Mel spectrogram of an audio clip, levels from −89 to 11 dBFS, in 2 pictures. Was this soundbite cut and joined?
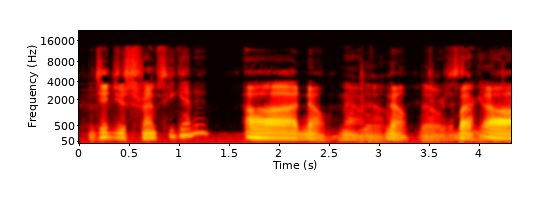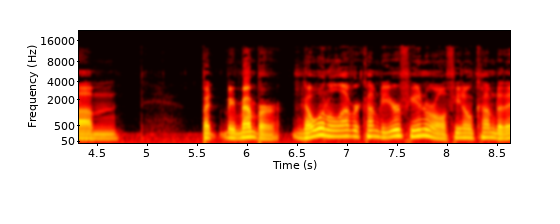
no; 0 cuts

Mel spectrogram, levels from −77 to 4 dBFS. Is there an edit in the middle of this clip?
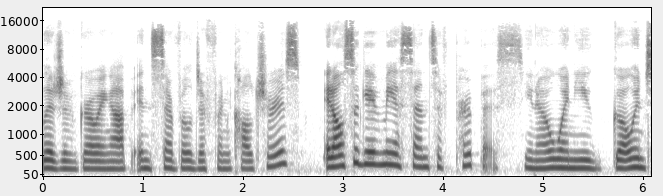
yes; 1 cut; at 2.8 s

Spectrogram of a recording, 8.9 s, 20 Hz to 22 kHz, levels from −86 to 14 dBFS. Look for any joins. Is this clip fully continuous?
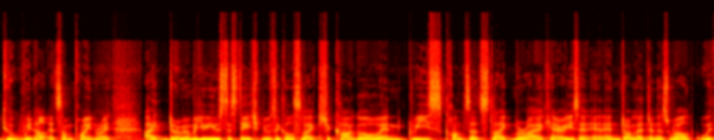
no; 1 cut; at 1.8 s

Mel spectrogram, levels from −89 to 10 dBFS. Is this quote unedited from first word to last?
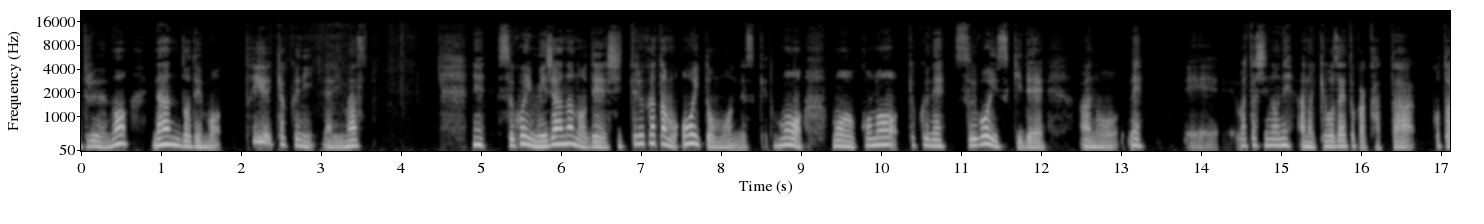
yes; 0 cuts

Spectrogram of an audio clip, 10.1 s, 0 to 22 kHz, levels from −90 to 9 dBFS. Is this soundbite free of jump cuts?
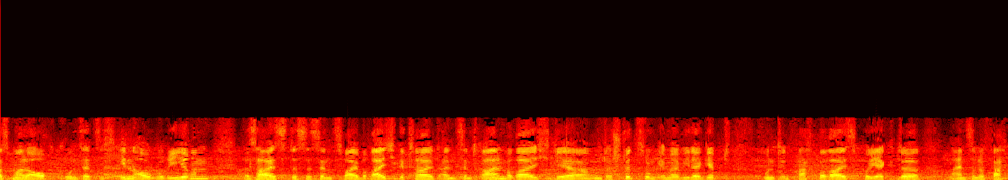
yes; 0 cuts

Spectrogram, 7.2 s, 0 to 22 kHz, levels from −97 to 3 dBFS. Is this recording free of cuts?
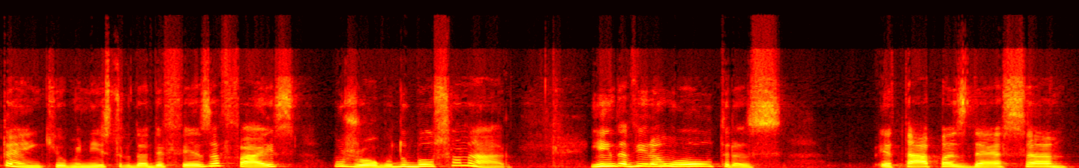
no; 1 cut; at 3.9 s

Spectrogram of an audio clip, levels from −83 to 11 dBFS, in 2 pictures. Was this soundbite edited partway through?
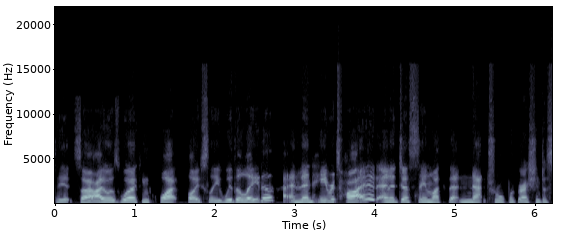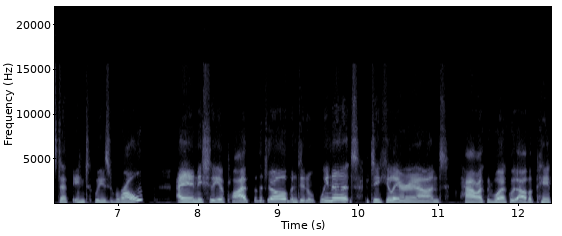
yes; 2 cuts; at 7.6 s, 10.1 s

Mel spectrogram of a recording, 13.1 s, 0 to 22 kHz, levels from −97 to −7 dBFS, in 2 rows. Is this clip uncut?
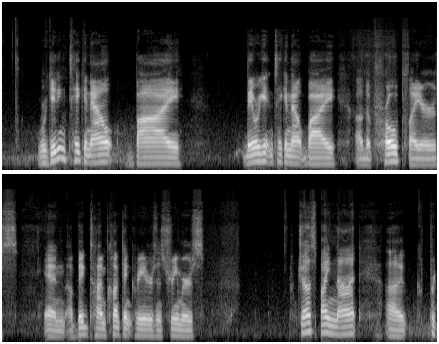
yes; 0 cuts

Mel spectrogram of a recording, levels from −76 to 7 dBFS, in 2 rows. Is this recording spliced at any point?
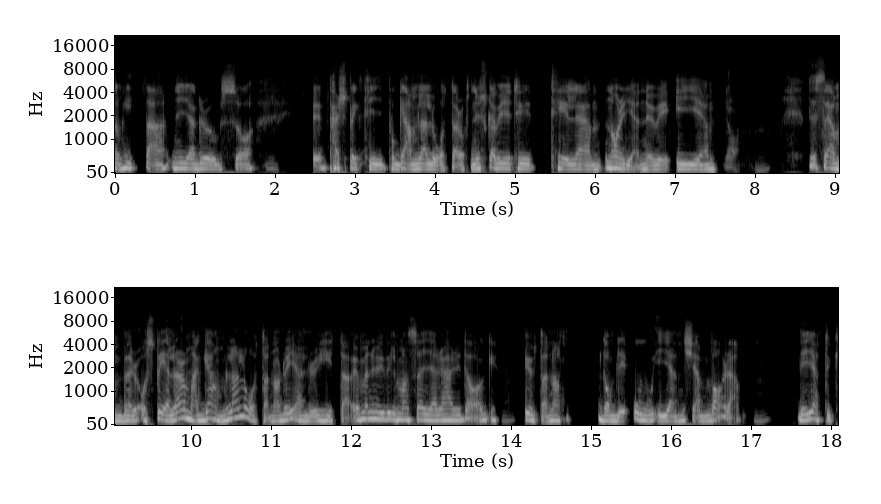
no; 0 cuts

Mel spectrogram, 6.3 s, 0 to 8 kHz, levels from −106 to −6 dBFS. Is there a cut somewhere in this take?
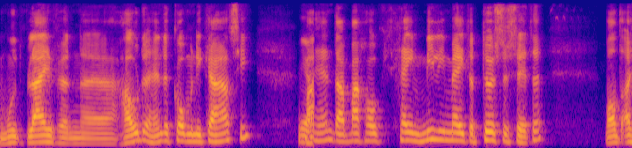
yes; 1 cut; at 3.1 s

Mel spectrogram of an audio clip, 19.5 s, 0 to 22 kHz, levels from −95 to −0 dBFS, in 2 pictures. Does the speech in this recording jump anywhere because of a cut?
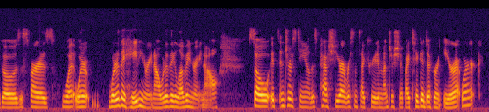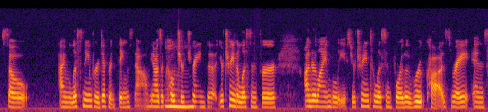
yes; 1 cut; at 1.5 s

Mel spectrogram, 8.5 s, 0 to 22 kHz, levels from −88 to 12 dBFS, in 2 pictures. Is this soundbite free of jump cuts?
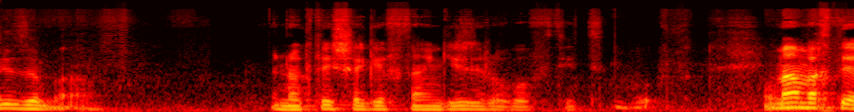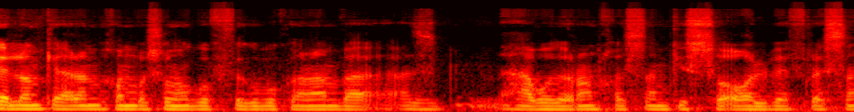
no; 1 cut; at 3.8 s

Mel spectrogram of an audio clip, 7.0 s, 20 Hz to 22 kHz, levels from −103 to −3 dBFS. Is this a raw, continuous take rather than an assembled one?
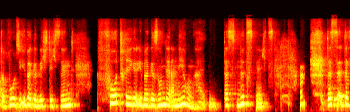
no; 1 cut; at 6.0 s

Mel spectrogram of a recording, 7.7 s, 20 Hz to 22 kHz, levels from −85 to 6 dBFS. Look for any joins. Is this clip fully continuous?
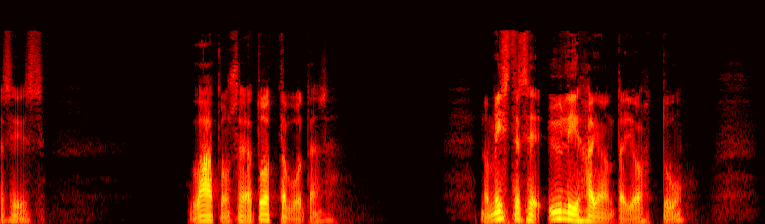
yes; 0 cuts

